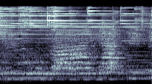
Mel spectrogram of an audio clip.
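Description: A group of young children singing a song together, with jingling small hand percussion such as a tambourine.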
